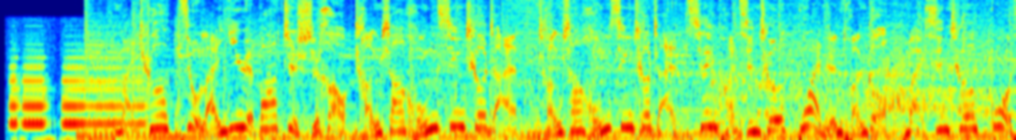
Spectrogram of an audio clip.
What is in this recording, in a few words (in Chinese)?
男 广告 车展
